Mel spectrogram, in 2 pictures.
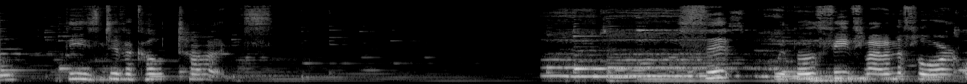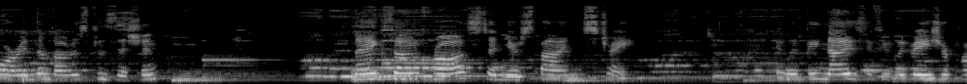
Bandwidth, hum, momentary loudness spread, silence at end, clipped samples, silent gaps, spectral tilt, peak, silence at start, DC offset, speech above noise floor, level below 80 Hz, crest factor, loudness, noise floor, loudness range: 16.5 kHz; none; 18 LU; 0 s; under 0.1%; none; -4.5 dB/octave; -4 dBFS; 0 s; under 0.1%; 44 dB; -72 dBFS; 20 dB; -22 LUFS; -65 dBFS; 9 LU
